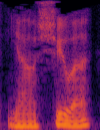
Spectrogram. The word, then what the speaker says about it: Yahshua: But it takes a man named Joshua, pronounced Yahshua in the Hebrew.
